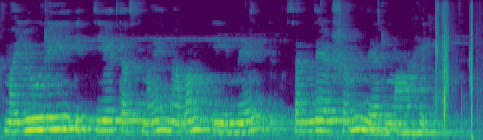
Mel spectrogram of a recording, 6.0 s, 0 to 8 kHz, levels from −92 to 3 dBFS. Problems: constant background noise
